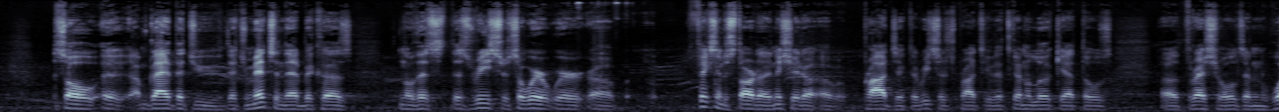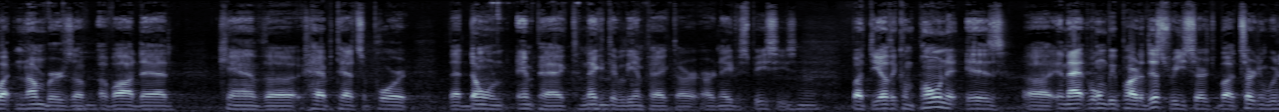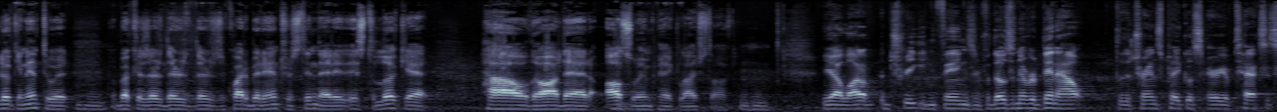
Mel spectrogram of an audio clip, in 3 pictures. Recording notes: Recording live from the floor of the Wild Sheep Foundation's "Sheep Show"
